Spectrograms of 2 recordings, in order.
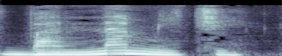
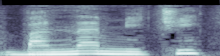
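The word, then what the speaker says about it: Banámichi: Y en cuanto me llegan, mientras tanto les digo que los habitantes del municipio de Banamichi, así es, Banamichi, esa es drújula la palabra, con acento en la A, Banamichi,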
